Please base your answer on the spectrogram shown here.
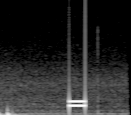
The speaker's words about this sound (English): Spell the last name using the keys on your touch tone phone, followed by hash.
